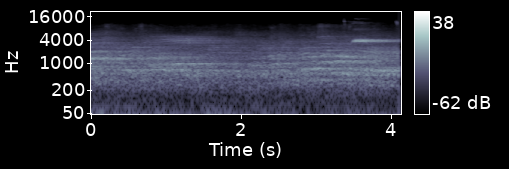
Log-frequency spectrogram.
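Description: Indistinct shouting and voices from coaches and spectators in a large sports hall during a standing wrestling exchange, with a high, steady whistle blast starting near the end.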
